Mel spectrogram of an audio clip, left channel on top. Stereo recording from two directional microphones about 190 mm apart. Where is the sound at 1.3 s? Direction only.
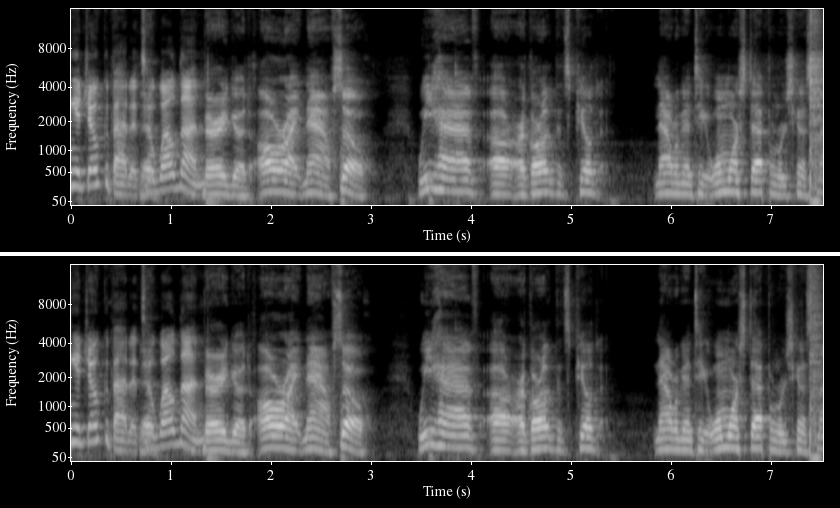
35° right (ahead or behind).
